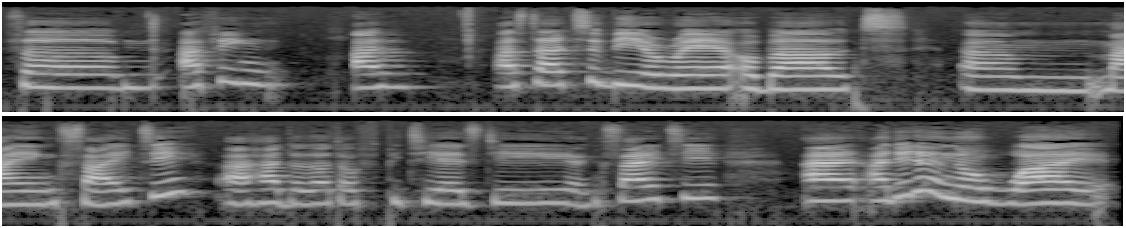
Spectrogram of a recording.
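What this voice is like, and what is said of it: Speaks with a foreign accent. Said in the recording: “I love your accent ... Don't you love her accent,”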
